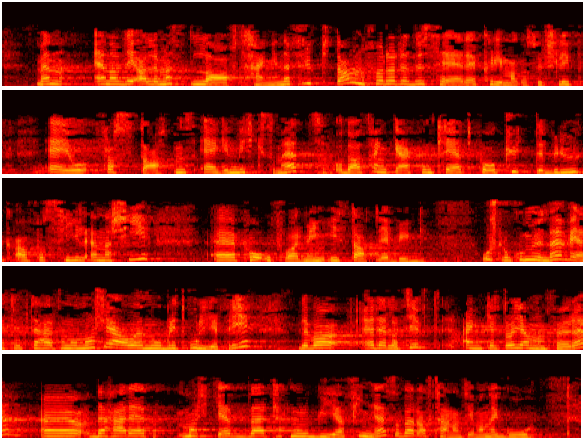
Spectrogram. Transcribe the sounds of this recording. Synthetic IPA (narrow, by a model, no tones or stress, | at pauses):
mɛnʔɛnɑʋd̪ɪʔɑlːəɾmɛst̪lɑːʋt̪hæŋːənəfɾʉkt̪ɑnfɔɾɔɾɛd̪ʉseːɾəkʰliːmɑɡɑsʉːʂɭɪpː | ʔɛɾjʊfɾɑst̪ɑːt̪n̩seːɡənʋɪɾksɔmheːt̪ɔ̰d̪ɑt̪ʰɛŋkəɾækʰʊŋkʰɾeːt̪pʰɔɔkʰʉt̪ːəbɾʉːkʰɑ̰ʋfɔsiːlɛ̰næʂiː | pʰɔʔʊpʰːʋɑɾmɪŋʔɪst̪ɑːt̪lɪəbʏɡː | ʔʊʂlʊkʰʊmʉːnəʋeːt̪ʰːʊkd̪ɛɦæːɾfɔɳuːnoːʂiːɑɔɛnuːblɪt̪ːʊljəfɾiː | d̪ɛʋɑɾɾɛlɑt̪ʰiːft̪ɛŋkəlt̪ɔjɛnːʊmføːɾə | d̪ɛɦæːɾæɾɛt̪mɑɾkəd̪d̪æɾʈʰɛknʊlʊɡiːɑfɪnːəsɔd̪æɾʔɑ̰lt̪ʰæɳɑt̪ʰiːʋənəæɾɡuː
